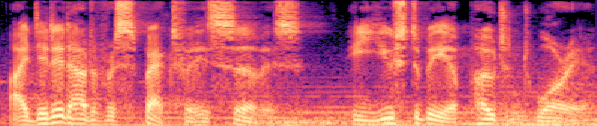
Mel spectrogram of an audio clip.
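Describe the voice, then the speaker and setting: An actor playing a confident young male Sith warrior apprentice in a video game, speaking in measured, terse sentences. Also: low voice, animated. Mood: measured, firm. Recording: long hall reverb, loud music.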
